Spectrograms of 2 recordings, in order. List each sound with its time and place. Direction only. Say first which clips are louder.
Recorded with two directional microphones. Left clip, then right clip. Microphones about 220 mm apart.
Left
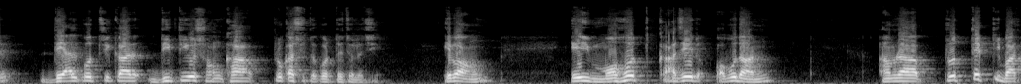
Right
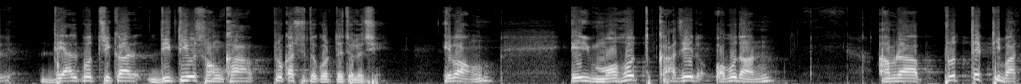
0.6 s speech: right 1 dB; 45° right (ahead or behind)
8.6 s a man's voice: right 1 dB; 50° right (ahead or behind)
